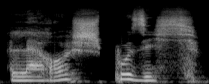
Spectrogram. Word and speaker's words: La Roche-Posay: Répétez la prononciation après moi. Avène. Puis La Roche-Posay. La Roche-Posay.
